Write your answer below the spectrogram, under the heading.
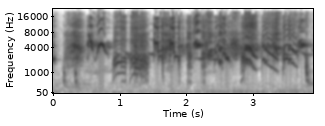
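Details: Nias hill myna in full song, a lure to make lazy, quiet birds start singing: loud varied medley of whistles, sharp descending slurs, harsh squawks and clicks in rapid succession.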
